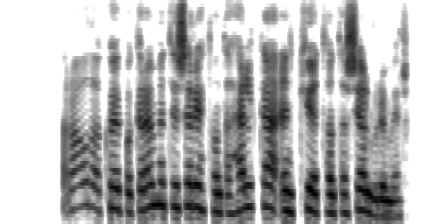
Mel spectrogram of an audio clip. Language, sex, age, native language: Icelandic, female, 30-39, Icelandic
